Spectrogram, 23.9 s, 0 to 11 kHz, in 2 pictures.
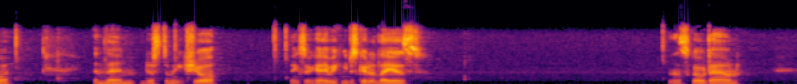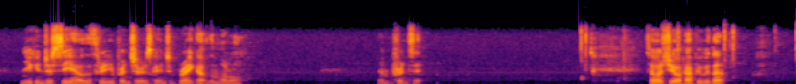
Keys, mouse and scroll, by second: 2.5 click, 2.5 click, 9.8-19.8 drag, 21.9 click.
